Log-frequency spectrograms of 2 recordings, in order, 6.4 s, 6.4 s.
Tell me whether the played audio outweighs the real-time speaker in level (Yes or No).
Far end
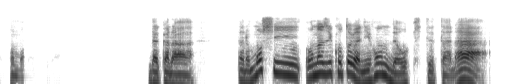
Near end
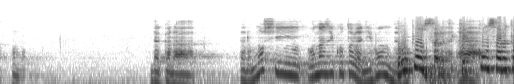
No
